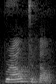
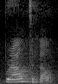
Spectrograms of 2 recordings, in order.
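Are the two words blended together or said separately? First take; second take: blended; blended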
